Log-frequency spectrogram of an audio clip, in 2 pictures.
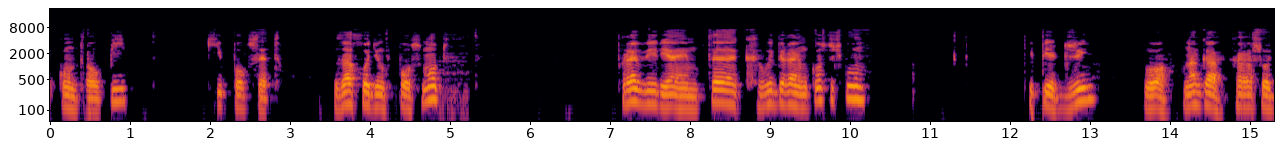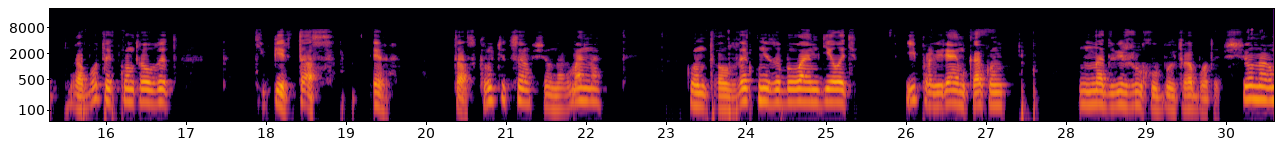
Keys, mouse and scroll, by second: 0.3 ctrl+p, 3.3 click, 4.9 middle click, 6.2 middle click, 6.4-7.5 scroll down 3, 7.5 middle click, 7.5-9.2 scroll down 2, 9.4 click, 11.1-12.2 scroll up 1, 12.2 g, 16.0 ctrl+z, 17.7 click, 18.9 r, 23.8 ctrl+z, 24.8-25.8 scroll up 1, 26.2 click, 26.2-26.7 scroll up 1, 27.3 g.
